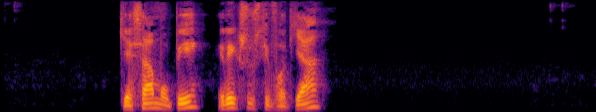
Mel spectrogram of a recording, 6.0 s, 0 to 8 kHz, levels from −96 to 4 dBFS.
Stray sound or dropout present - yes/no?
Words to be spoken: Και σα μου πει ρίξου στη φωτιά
no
